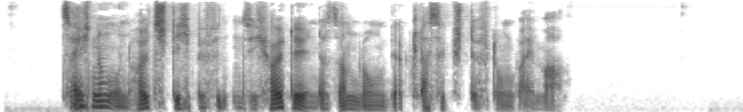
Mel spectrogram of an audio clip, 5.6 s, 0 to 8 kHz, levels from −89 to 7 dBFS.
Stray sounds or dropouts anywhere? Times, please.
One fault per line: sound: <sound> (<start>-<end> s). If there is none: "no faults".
no faults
